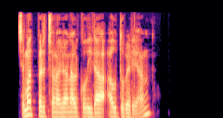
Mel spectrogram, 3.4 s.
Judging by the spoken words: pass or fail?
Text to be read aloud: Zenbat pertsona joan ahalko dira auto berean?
pass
